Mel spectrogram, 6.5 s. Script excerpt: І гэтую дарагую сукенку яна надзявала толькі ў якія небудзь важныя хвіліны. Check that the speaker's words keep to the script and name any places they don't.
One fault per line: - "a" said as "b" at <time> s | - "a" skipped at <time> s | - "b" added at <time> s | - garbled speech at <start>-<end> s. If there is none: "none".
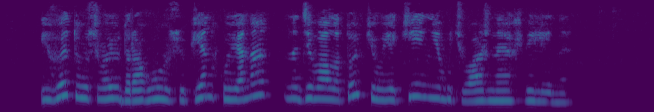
- "сваю" added at 0.9 s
